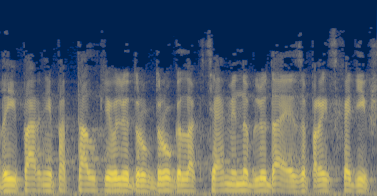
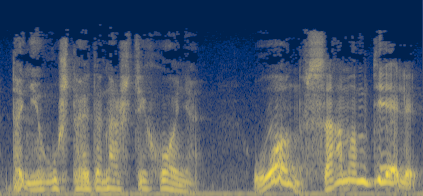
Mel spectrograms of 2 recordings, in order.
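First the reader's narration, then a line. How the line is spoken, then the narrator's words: Whispering. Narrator (Russian): шептались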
